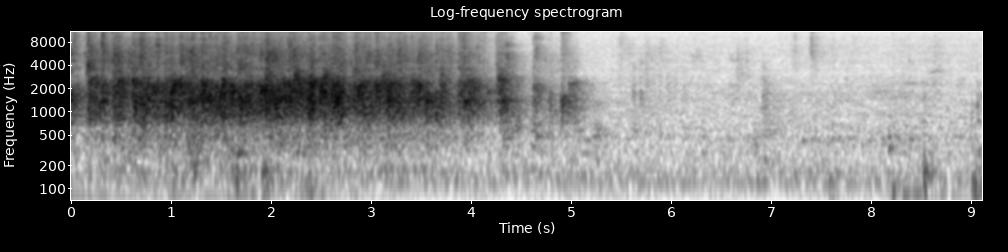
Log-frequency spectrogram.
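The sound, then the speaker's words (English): An audience gives a second round of applause for a speaker after his presentation on tourism investment in Greece, dense, crackling clapping for about five seconds, then it fades out to a quiet hush. “If I may ask you for a second round of applause because he gave a great presentation and he kept the time.”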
